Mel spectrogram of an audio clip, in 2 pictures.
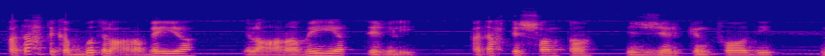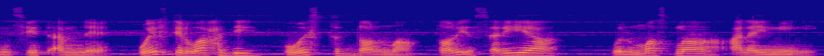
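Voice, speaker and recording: An Egyptian man with a gravelly, creaky voice tells a horror story in tense, clipped phrases. The recording sounds dull and lo-fi, with faint music underneath. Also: lowish voice, animated, fairly quick. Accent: Egyptian Arabic. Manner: suspenseful, short dramatic phrases. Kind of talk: first-person horror narration.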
